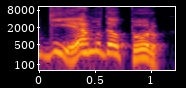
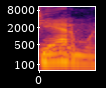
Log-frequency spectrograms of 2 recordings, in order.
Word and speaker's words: Guillermo del Toro: muito barulho aí, que é Frankenstein, dirigido por Guilhermo Del Touro. Pesquisei a pronúncia certa, Jo para falar o nome certo aqui, né?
